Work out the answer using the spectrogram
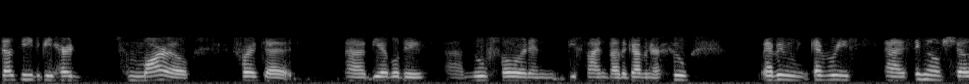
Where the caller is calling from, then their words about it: Denver, Colorado, United States; I'm calling from Denver.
